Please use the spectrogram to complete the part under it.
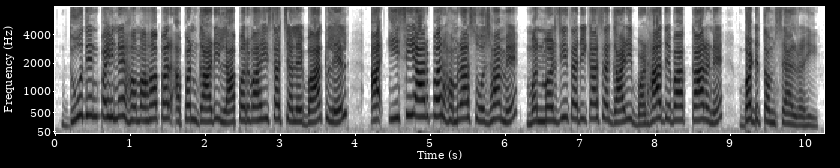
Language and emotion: Maithili, angry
